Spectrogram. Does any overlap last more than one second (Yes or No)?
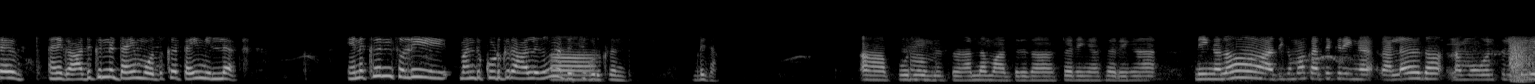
No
